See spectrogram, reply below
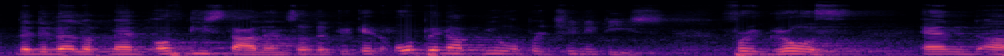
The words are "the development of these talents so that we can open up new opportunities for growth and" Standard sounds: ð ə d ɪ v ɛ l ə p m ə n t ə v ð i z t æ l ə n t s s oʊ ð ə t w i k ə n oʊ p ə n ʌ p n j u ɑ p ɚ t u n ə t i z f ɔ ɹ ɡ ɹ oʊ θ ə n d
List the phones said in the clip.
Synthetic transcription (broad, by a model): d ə d ɪ v ɛ l ə p m ə n t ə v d i s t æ l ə n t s s oʊ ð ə t w i k ə n oʊ p ə n ʌ p n j u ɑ p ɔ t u n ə t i s f ɔ ɹ ɡ ɹ oʊ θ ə n d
